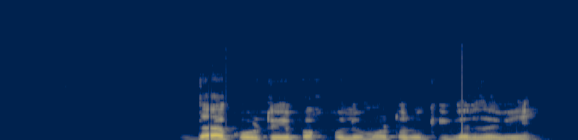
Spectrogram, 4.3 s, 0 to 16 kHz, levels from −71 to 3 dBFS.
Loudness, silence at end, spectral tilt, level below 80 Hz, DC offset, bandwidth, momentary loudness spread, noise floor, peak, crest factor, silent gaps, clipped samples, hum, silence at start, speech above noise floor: -22 LUFS; 0.3 s; -7.5 dB/octave; -58 dBFS; under 0.1%; 7.8 kHz; 10 LU; under -90 dBFS; -2 dBFS; 20 dB; none; under 0.1%; none; 1.5 s; over 69 dB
